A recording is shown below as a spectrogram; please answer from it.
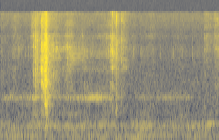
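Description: Near silence, with two faint, brief rustles of hands handling a small plush toy, about half a second and just over a second in.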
